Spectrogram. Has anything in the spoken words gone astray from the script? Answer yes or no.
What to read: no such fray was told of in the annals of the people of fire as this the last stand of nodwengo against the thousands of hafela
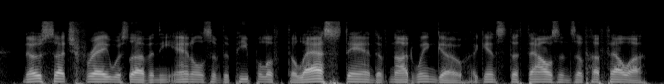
yes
